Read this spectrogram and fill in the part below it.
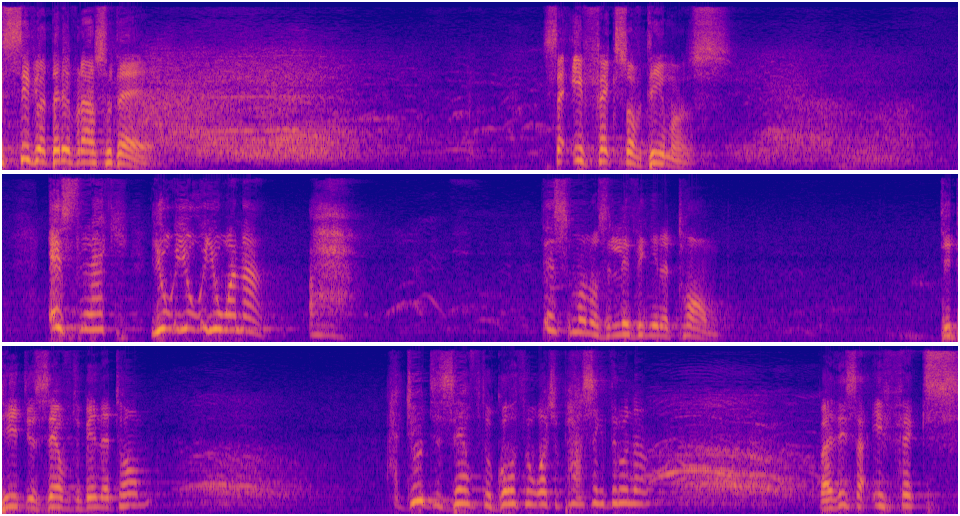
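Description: A large crowd cheers and calls out in response.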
